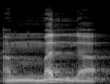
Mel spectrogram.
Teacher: نون ساکن کا یہاں ادغام بلا غنہ ہے، غنہ نہیں کریں گے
